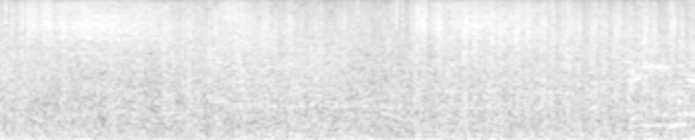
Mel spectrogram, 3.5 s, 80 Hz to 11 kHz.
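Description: Orbital bombardment strike in the Dawn of War 2 video game, Space Marines against Ordo Malleus, a continuous barrage of heavy booming blasts and rumbling explosions, loud and dense throughout.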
